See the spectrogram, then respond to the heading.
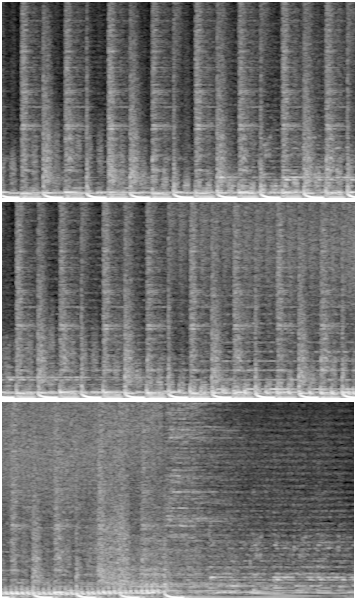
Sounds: Music, Trance music

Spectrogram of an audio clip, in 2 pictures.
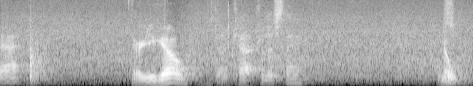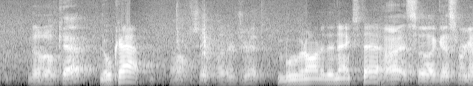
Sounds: inside a small room, Speech

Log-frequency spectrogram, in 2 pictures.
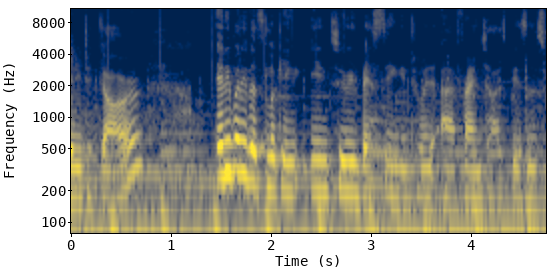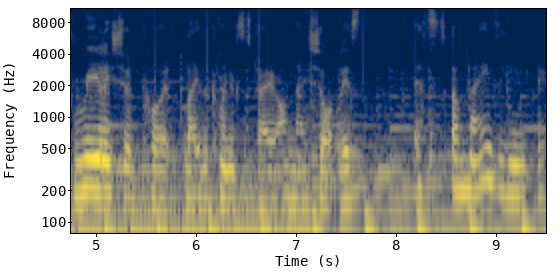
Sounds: Speech, Music

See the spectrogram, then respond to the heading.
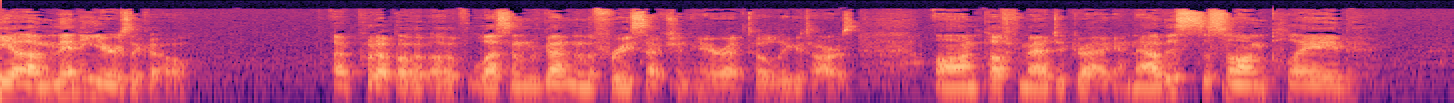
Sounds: Speech

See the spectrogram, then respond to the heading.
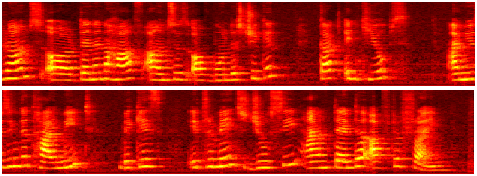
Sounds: Speech

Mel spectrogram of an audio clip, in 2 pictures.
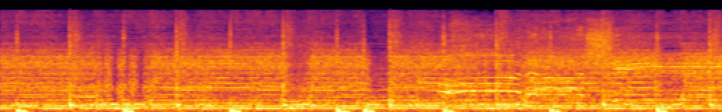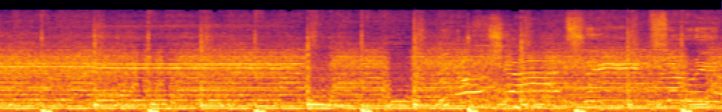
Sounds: Rock music, Progressive rock, Music

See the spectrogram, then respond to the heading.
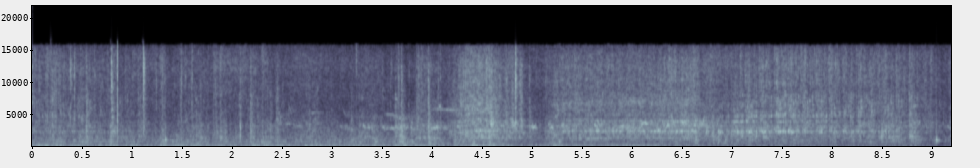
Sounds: Frog

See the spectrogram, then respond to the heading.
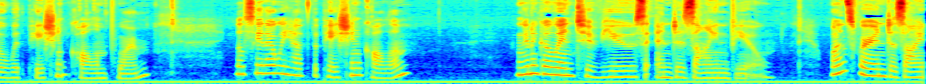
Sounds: Speech

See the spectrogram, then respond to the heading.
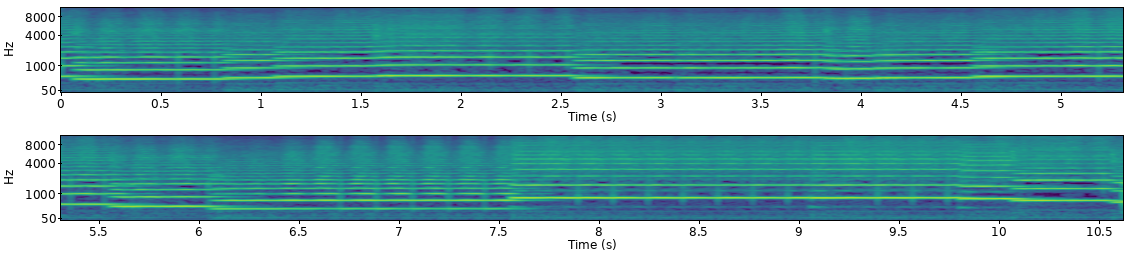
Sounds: Music, Flute

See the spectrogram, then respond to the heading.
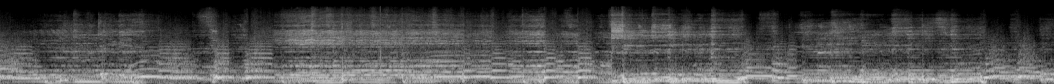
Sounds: Music

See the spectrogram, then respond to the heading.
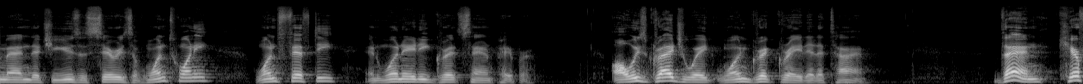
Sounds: Speech

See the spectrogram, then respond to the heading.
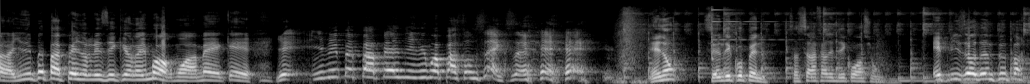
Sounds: Music, Speech

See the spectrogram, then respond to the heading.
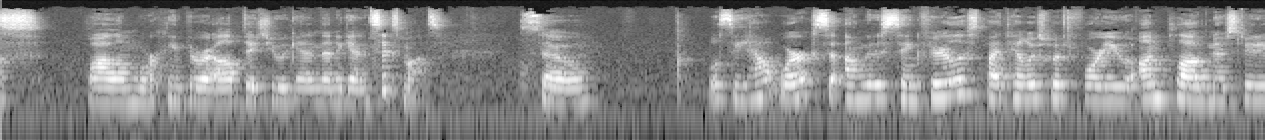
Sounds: Speech

